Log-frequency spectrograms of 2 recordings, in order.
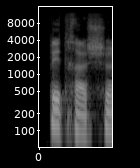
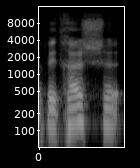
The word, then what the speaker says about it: Petrache: sous la direction de Anna Petrache. Je prononce à la française.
